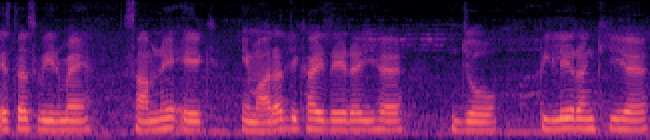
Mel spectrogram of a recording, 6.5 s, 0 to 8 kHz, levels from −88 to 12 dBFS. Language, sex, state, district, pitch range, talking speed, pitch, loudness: Hindi, male, Jharkhand, Jamtara, 145-160 Hz, 140 wpm, 150 Hz, -24 LUFS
